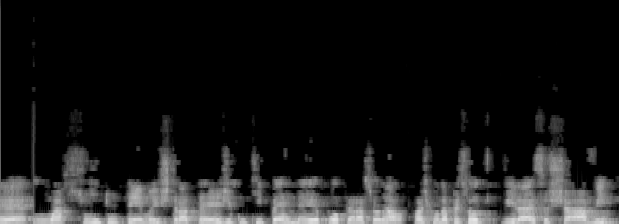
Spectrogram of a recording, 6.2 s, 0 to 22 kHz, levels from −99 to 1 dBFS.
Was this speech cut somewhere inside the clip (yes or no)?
yes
